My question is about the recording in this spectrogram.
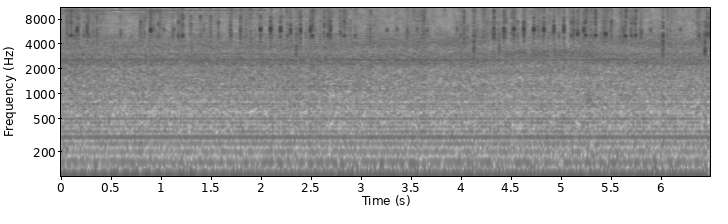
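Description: Steady low electrical hum with a few fainter higher tones above it, and a faint crackle, unchanging throughout: mains hum in the recording chain.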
